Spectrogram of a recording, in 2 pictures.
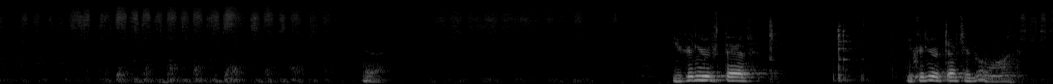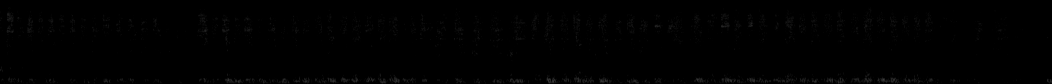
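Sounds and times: blending tool rubbing on paper: 10.1 - 21.0.

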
